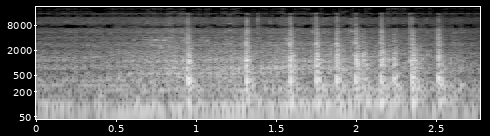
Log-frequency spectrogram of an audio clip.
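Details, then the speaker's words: 2008 Ford F-150 with a flat front tire and front damage, started without a jump, creeping forward and backward: irregular light slaps, roughly three or four a second, from loose inside trim rubbing and hitting the wheel. "it's hitting on that trim that is inside, hitting on the wheel. And it does have a flat tire on it, but she is able to start up on its own, move it forward, move it backward. That was the trim that you heard hitting right there."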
